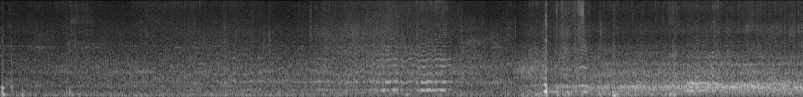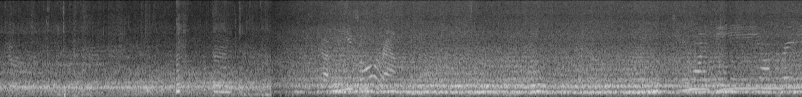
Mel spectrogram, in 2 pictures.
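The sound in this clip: Honeybees buzz inside a beehive, a dense, steady drone that steps up in loudness partway through and again later, thickening into a fuller hum toward the end.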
